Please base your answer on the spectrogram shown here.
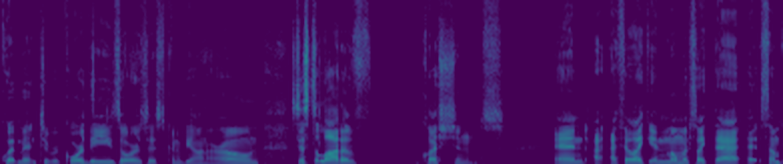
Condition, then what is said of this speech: No condition.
